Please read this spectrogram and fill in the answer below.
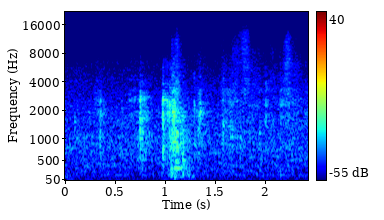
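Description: Faint handling sounds of a plastic shampoo bottle and its cap: a few soft clicks and rustles around the middle.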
